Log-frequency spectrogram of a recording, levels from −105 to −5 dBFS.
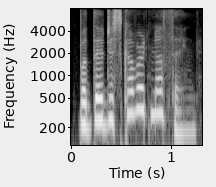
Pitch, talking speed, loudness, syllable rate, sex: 245 Hz, 180 wpm, -18 LUFS, 7.0 syllables/s, female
